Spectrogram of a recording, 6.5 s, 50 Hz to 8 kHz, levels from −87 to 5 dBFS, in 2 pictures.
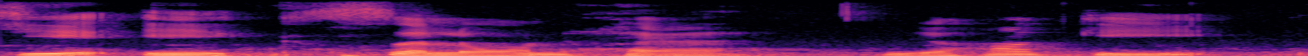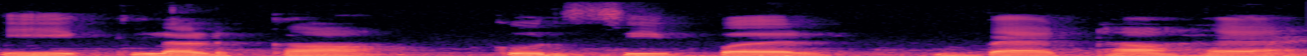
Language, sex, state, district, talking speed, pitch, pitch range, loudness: Hindi, female, Punjab, Pathankot, 110 wpm, 200 Hz, 180-225 Hz, -17 LUFS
